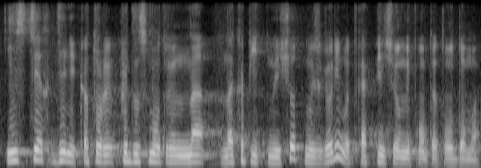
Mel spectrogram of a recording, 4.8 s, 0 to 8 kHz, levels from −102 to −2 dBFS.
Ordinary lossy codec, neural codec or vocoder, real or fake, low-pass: none; autoencoder, 48 kHz, 32 numbers a frame, DAC-VAE, trained on Japanese speech; fake; 7.2 kHz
